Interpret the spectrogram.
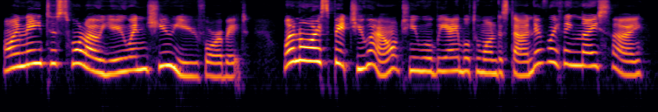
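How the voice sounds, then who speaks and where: A polite robot egg performed by a woman speaks in a high, raised voice for a storybook. It is formal and literal, bluntly matter-of-fact as it deals with humans. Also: sing-song, a little fast. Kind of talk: audiobook character voice.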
